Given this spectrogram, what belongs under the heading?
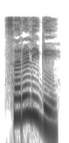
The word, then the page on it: ಸರಳಿಗೆ: saraḷige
